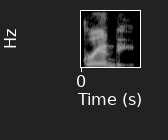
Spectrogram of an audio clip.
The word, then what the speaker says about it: Grande: Ariana Grande the singer her last name was actually pronounced Grandy okay like her whole family pronounced the last name Brandy But like everyone just started saying Grande so she kind of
